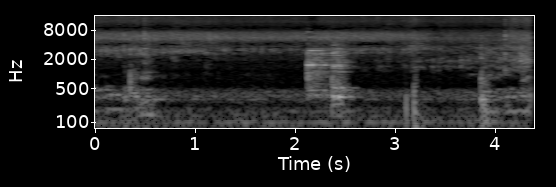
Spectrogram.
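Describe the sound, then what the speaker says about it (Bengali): Pointed gourds going into a pan of hot oil after a spiced masala base has cooked down, then being stirred: a soft, continuous sizzle broken by a few sharp scraping and clattering strokes of a spatula, fairly quiet and close. "এবার আমি পটলগুলো দিয়ে দেবো।"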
